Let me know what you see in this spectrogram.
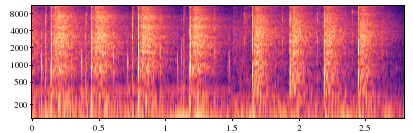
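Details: Joint cavitation: a run of sharp, rapid cracking pops during a chiropractic rib adjustment in a seated man with years of neck pain and inability to turn his neck, after his first neck adjustment.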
